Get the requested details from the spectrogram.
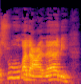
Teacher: यहां मद्द मुत्तसिल है, वो मद्द के बाद हमजा उसी कलमे में है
